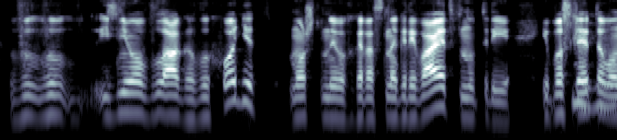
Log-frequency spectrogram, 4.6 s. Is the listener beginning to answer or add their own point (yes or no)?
no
